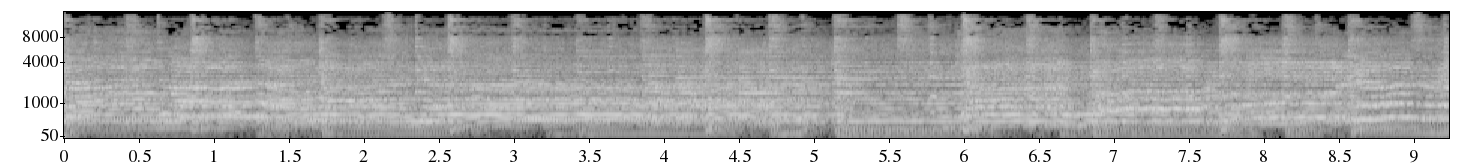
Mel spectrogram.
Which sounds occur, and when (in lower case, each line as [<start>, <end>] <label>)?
[0.00, 5.32] choir
[0.00, 9.23] music
[5.94, 9.23] choir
